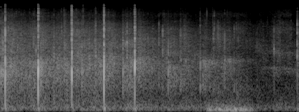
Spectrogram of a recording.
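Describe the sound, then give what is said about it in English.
A church audience applauds itself as a church, a dense patter of many hands with a few sharp, loud claps standing out early on, the clapping gradually thinning and softening toward the end. “And so I'd like us to give ourselves a round of applause, actually, as a church.”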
